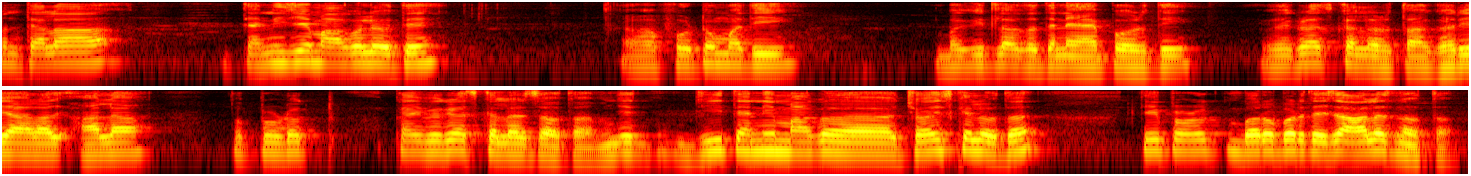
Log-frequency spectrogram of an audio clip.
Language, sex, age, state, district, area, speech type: Marathi, male, 45-60, Maharashtra, Mumbai City, urban, spontaneous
